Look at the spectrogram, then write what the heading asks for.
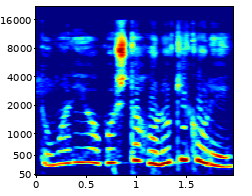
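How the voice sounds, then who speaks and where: A woman's voice: high-pitched, brisk, dark tone, lightly acted. A woman playing a woodcutter's caring, practical wife in a cartoon, in a coaxing, reassuring manner. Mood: concerned. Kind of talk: cartoon moral-story dialogue. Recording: faint noise with birdsong.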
